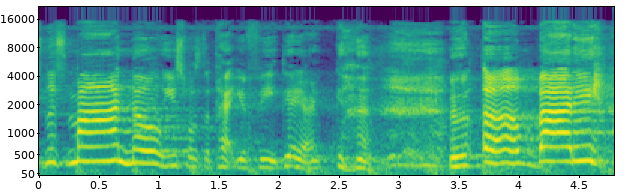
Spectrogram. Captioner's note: laughter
